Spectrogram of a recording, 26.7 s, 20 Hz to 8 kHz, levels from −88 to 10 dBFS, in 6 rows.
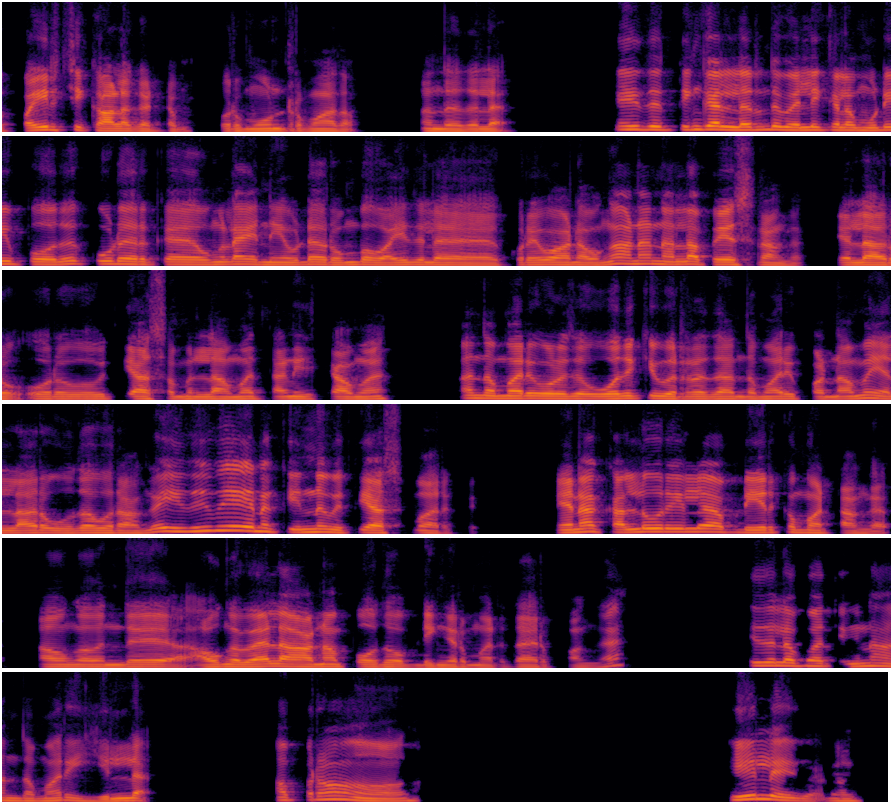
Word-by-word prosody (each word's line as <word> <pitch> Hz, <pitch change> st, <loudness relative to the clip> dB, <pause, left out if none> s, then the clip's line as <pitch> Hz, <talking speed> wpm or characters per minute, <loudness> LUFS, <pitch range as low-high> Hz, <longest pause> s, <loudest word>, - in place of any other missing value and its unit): பயிற்சி 175 Hz, 0 st, +3 dB
காலகட்டம், 120 Hz, -4 st, +1 dB, 0.2 s
ஒரு 115 Hz, -2 st, -4 dB
3 125 Hz, 0 st, -1 dB
மாதம், 115 Hz, -2 st, -3 dB, 0.3 s
அந்த 120 Hz, -1 st, 0 dB
இதுல. 115 Hz, 0 st, 0 dB, 0.7 s
இது 195 Hz, -1 st, +3 dB
திங்கள்ல 195 Hz, -2 st, +6 dB
இருந்து 190 Hz, +2 st, +1 dB
வெள்ளிக்கிழம 165 Hz, -2 st, +2 dB
முடிய 175 Hz, +2 st, +1 dB
போகுது, 155 Hz, +2 st, +1 dB
கூட 175 Hz, 0 st, 0 dB
இருக்கவங்கல்லாம் 150 Hz, 0 st, 0 dB
என்னைய 135 Hz, -2 st, -1 dB
விட 150 Hz, +3 st, 0 dB
ரொம்ப 140 Hz, +2 st, -1 dB
வயதுல 135 Hz, +1 st, 0 dB, 0.4 s
குறைவானவங்க. 135 Hz, 0 st, 0 dB
ஆனா, 185 Hz, -, +1 dB
நல்லா 160 Hz, +1 st, +3 dB
பேசுறாங்க, 135 Hz, -5 st, 0 dB, 0.3 s
எல்லோரும். 125 Hz, -2 st, +3 dB
ஒரு 125 Hz, -, -2 dB, 0.2 s
வித்தியாசம் 130 Hz, 0 st, -2 dB
இல்லாம, 125 Hz, +1 st, 0 dB
தனிர்க்காம, 125 Hz, 0 st, -1 dB, 0.5 s
அந்த 160 Hz, -, +1 dB
மாரி 150 Hz, 0 st, +4 dB
ஒரு 145 Hz, -, +4 dB
இது, 140 Hz, -, +1 dB
ஒதுக்கி 150 Hz, +1 st, +1 dB
விடுறது 130 Hz, -1 st, 0 dB
அந்த 125 Hz, -, -3 dB
மாரி 130 Hz, +1 st, -1 dB
பண்ணாம, 130 Hz, +7 st, -1 dB
எல்லாரும் 130 Hz, +1 st, 0 dB
உதவுறாங்க. 130 Hz, +1 st, -1 dB
இதுவே 245 Hz, +5 st, +2 dB
எனக்கு 205 Hz, -7 st, -1 dB
இன்னும் 175 Hz, -1 st, +2 dB
வித்தியாசமா 140 Hz, -2 st, +1 dB
இருக்கு. 105 Hz, -, -20 dB, 0.4 s
ஏன்னா 180 Hz, +5 st, +6 dB
கல்லூரியில 190 Hz, +3 st, +3 dB
அப்படி 150 Hz, -3 st, -1 dB
இருக்க 150 Hz, +2 st, -5 dB
மாட்டாங்க. 115 Hz, -4 st, -3 dB, 0.3 s
அவுங்க 125 Hz, 0 st, -1 dB
வந்து, 125 Hz, +1 st, -1 dB, 0.3 s
அவுங்க 125 Hz, +3 st, +1 dB
வேல 150 Hz, +2 st, +4 dB
ஆனா 135 Hz, 0 st, +2 dB
போதும் 125 Hz, -1 st, 0 dB
அப்டிங்குற 115 Hz, 0 st, -4 dB
மாரி 110 Hz, -1 st, -8 dB
தான் 115 Hz, -, -1 dB
இருப்பாங்க. 110 Hz, 0 st, -14 dB, 0.8 s
இதுல 195 Hz, -1 st, +2 dB
பாத்தீங்கன்னா, 170 Hz, +1 st, -2 dB
அந்த 130 Hz, -2 st, -3 dB
மாரி 150 Hz, +1 st, -2 dB, 0.2 s
இல்ல. 140 Hz, +3 st, +2 dB, 0.8 s
அப்புறம் 195 Hz, +3 st, -1 dB, 1.9 s
இல்ல, 225 Hz, +1 st, +4 dB
இல்ல. 130 Hz, -4 st, -7 dB, 0.2 s
ம், 120 Hz, -, -7 dB
135 Hz, 155 wpm, -23 LUFS, 125-160 Hz, 1.9 s, திங்கள்ல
